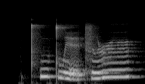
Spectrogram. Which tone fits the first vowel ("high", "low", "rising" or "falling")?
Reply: high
